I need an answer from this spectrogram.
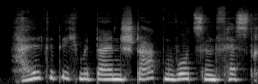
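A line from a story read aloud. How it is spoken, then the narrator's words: Calling across. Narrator (German): rief die Birke zu ihr herüber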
